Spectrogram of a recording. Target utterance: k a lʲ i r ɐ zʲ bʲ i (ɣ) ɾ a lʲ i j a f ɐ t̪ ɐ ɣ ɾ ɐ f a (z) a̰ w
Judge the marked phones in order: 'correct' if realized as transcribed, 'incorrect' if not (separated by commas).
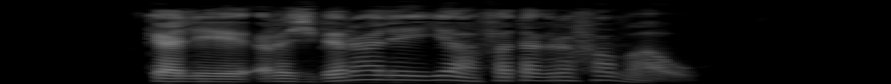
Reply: incorrect, incorrect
